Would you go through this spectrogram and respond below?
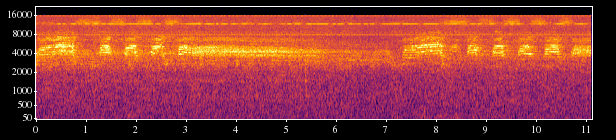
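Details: Minminzemi, the robust cicada, recorded 24 July 2016. Rapid buzzy pulses in a high band come in bursts, pause near the middle, then resume over a constant shrill insect drone.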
